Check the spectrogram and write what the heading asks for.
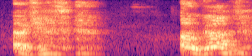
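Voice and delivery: high, loud terrified cry. Acted. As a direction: break into a cry of terror. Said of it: "She coughed, gasped".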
